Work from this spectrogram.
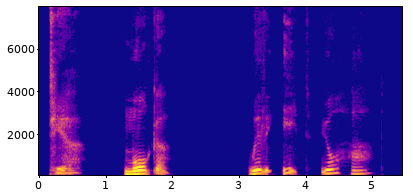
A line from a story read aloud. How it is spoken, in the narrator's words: she rasps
